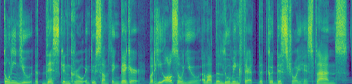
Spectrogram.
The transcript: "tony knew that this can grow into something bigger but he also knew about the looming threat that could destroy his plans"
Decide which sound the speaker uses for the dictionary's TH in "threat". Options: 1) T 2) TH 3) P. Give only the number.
2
